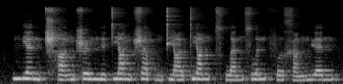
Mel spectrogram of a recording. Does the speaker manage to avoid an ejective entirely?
yes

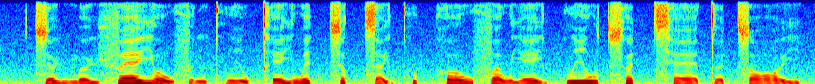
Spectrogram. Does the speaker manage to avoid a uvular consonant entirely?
yes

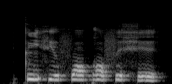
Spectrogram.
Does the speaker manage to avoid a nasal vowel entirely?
no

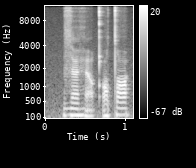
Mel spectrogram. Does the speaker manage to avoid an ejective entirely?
no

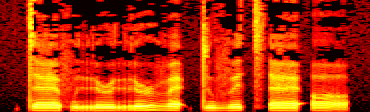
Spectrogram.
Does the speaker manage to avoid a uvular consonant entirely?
yes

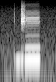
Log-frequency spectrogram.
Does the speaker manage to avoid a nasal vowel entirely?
yes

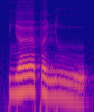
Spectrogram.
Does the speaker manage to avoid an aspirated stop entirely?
yes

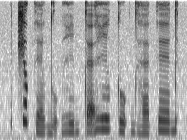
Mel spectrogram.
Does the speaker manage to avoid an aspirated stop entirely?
yes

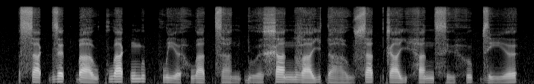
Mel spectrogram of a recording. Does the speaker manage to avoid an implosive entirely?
no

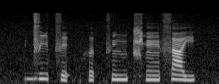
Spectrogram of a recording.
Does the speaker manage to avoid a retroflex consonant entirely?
yes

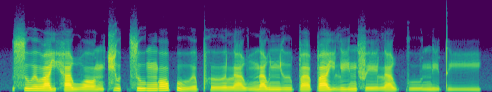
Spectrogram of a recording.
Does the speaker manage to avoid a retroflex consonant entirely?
yes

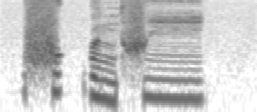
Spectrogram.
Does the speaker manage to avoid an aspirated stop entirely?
yes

